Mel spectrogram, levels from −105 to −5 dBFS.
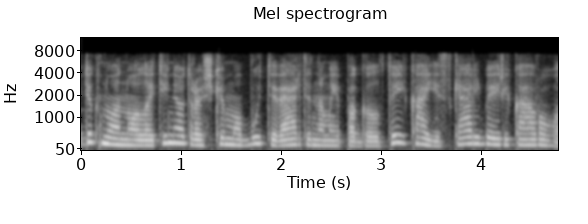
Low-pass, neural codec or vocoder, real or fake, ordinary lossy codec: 7.2 kHz; none; real; AAC, 64 kbps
